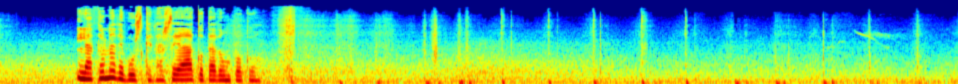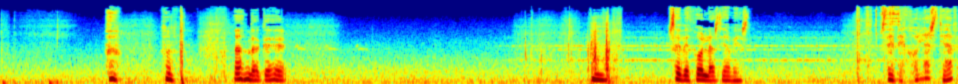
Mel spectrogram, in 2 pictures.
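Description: A young woman speaks quietly to herself.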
